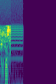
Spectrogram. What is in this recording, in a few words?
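Police Southwest District Tac, radio; Raleigh; Tac 1; wake; p25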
